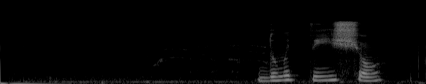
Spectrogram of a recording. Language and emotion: Russian, neutral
